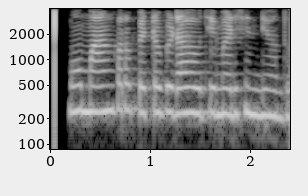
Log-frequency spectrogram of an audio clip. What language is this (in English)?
Odia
